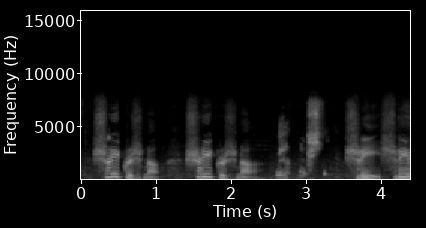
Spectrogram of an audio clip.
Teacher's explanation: অর্থাৎ আপনার জিহ্বাটা মূর্ধা অর্থাৎ উপরের তালুর সাথে যুক্ত স্পর্শ করবে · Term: মূর্ধন্য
